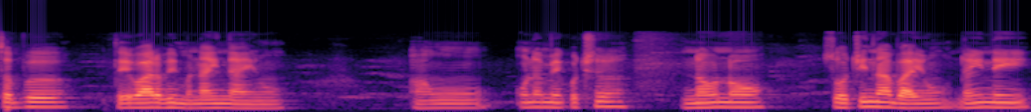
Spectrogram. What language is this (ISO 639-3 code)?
snd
